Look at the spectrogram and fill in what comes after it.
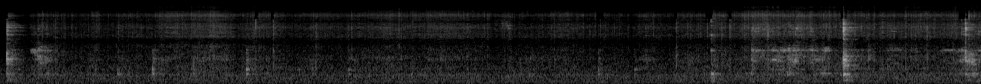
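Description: Diced vegetables sizzling in a hot frying pan as a fork stirs them, with light clicks and scrapes of the fork against the pan and one sharper click near the end. The vegetables are close to done, still a little firm.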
